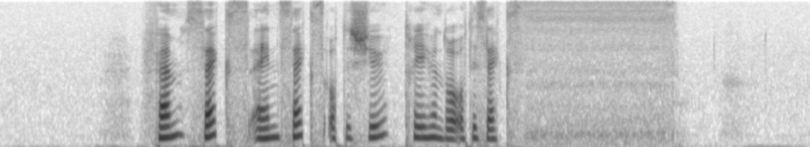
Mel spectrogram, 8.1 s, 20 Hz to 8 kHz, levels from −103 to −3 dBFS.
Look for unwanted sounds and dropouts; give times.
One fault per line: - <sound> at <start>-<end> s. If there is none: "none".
none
